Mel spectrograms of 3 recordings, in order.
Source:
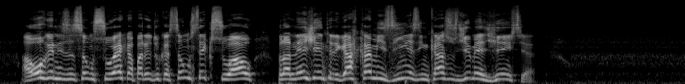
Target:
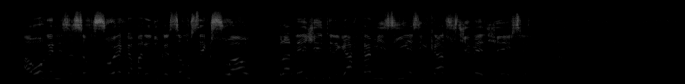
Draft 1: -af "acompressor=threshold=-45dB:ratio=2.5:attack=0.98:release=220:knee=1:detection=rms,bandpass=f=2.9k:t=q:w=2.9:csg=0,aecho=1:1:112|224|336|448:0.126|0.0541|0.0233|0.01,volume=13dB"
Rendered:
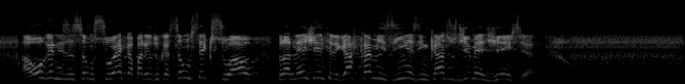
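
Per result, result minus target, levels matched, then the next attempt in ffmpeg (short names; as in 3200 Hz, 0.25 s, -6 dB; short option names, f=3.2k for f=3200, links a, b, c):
8000 Hz band -16.0 dB; compressor: peak gain reduction -6.5 dB
-af "acompressor=threshold=-45dB:ratio=2.5:attack=0.98:release=220:knee=1:detection=rms,bandpass=f=7.8k:t=q:w=2.9:csg=0,aecho=1:1:112|224|336|448:0.126|0.0541|0.0233|0.01,volume=13dB"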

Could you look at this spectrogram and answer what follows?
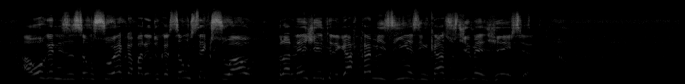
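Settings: compressor: peak gain reduction -6.5 dB
-af "acompressor=threshold=-56dB:ratio=2.5:attack=0.98:release=220:knee=1:detection=rms,bandpass=f=7.8k:t=q:w=2.9:csg=0,aecho=1:1:112|224|336|448:0.126|0.0541|0.0233|0.01,volume=13dB"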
